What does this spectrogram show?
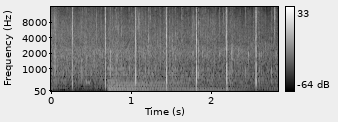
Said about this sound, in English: Everybody, would you just applaud for those who raise their hands?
